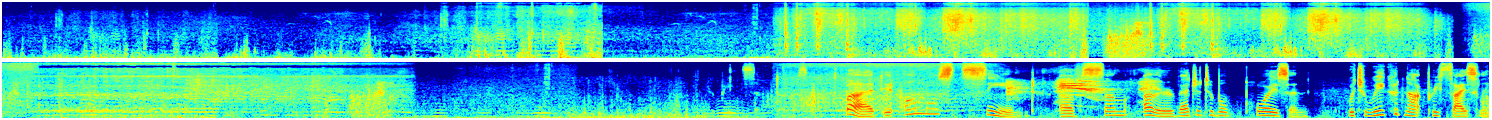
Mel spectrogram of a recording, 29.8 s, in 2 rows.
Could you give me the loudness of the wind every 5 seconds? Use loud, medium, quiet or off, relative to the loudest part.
medium, loud, loud, medium, medium, quiet.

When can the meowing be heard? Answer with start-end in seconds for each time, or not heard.
24.9-26.5.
